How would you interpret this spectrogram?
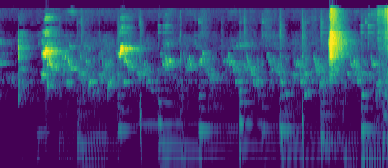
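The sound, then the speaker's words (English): Two pet budgies, one bright yellow and one greenish blue with a yellow head, chirp and squawk in a busy, overlapping chatter, with sharp bright calls popping out every second or so over a steady twittering background, clear. “Really distinctive, very pretty little birds.”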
